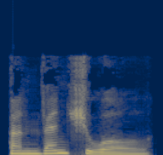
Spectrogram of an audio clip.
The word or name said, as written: conventually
